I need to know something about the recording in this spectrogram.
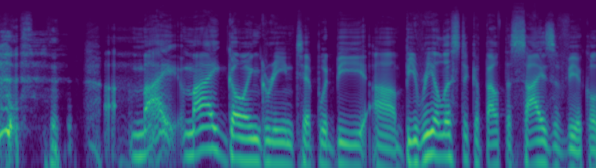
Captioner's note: laughs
